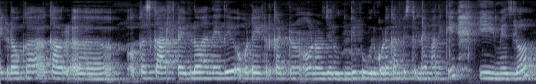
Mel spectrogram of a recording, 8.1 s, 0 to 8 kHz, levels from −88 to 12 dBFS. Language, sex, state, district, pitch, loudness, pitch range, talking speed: Telugu, female, Andhra Pradesh, Chittoor, 205 Hz, -16 LUFS, 195-215 Hz, 140 wpm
